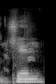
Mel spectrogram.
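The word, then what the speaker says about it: Djinn: for my band channel chin which is DJI nn the D is silent you can find all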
